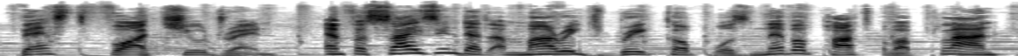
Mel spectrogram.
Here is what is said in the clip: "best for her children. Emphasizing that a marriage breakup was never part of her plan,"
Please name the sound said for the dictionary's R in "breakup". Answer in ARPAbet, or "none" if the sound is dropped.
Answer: R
